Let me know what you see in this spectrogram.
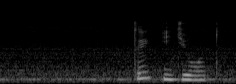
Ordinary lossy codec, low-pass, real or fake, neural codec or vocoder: none; none; real; none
